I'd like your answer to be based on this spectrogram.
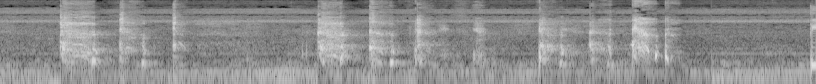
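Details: Adult acting in a skit, simulated cough: about a dozen harsh coughs in quick clusters over a steady low background hum.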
